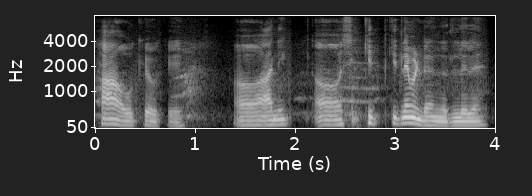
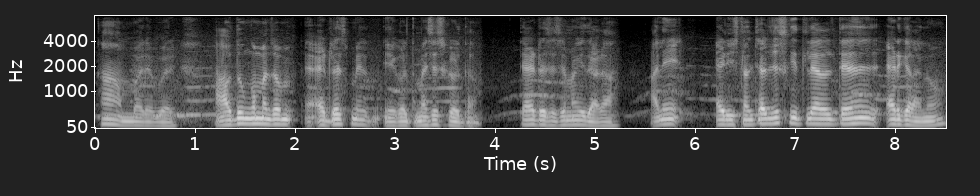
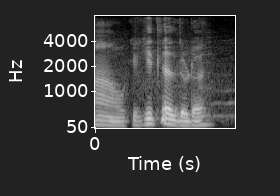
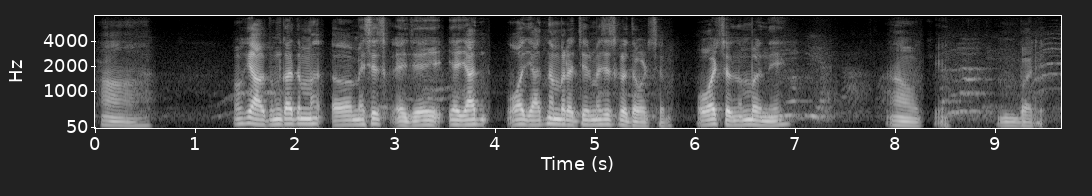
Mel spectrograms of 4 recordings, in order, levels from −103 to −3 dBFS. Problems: background sounds at intervals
